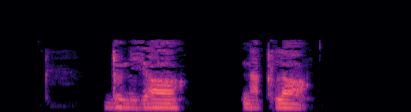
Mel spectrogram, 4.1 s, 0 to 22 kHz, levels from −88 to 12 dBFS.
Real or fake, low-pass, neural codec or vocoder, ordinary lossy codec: fake; 7.2 kHz; vocoder, 44.1 kHz, 128 mel bands, Pupu-Vocoder; MP3, 24 kbps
